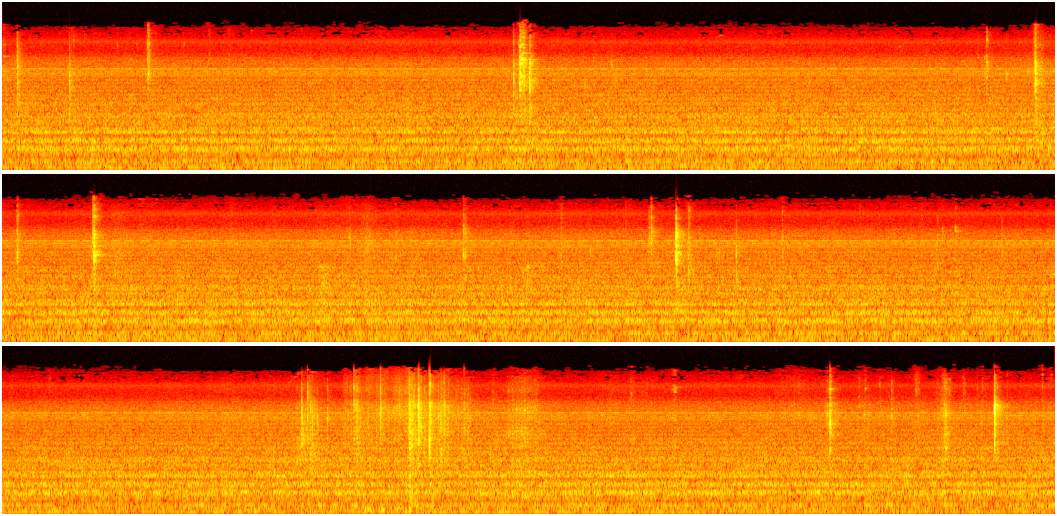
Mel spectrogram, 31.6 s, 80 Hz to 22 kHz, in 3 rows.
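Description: Steady background hum and hiss with a few sharp plastic-and-metal clicks as a stock CPU heatsink and fan is set onto the processor and clipped to the socket's retention bracket, with a short cluster of clicks about 25 seconds in.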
